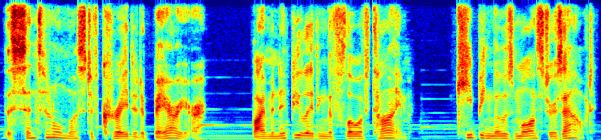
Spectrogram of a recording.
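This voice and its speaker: A man voicing a calm, earnest young hero in a video game, speaking in a measured, reflective way. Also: mid-range voice, faint music behind, close to an everyday voice. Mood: thoughtful, earnest.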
